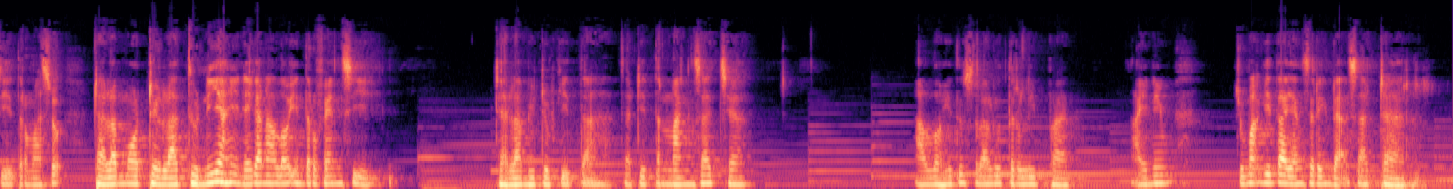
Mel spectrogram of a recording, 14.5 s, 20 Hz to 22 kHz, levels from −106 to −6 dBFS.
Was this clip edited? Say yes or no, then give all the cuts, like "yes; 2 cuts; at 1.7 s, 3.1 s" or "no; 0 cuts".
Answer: no; 0 cuts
